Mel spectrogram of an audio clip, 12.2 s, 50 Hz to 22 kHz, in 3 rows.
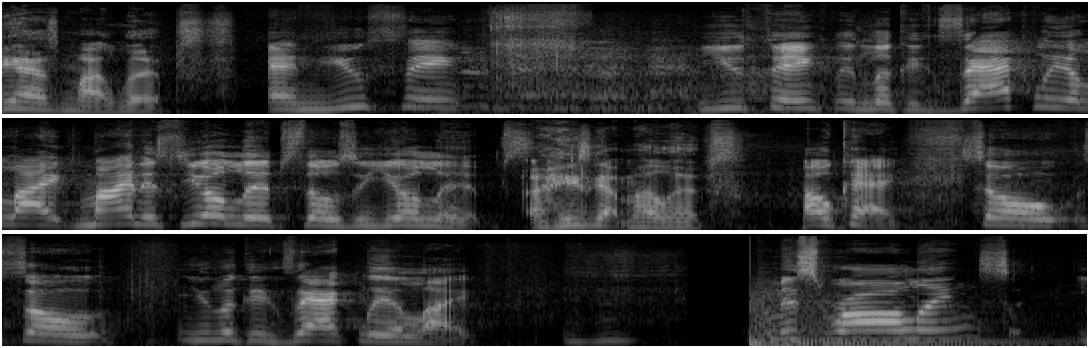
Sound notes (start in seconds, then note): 1.8 audience laughs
